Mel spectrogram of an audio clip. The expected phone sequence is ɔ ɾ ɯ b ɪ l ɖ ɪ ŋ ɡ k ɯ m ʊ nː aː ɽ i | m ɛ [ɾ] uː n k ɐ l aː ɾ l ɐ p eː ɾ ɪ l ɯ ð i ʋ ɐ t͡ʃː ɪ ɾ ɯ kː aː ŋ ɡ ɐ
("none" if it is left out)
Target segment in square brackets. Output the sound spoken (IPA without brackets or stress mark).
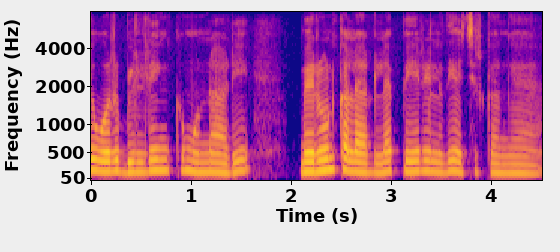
ɾ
